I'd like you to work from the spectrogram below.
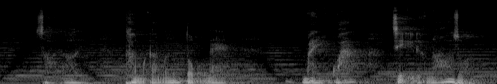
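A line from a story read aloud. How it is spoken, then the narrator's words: Relieved old man muttering. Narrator (Vietnamese): Cụ Mỹ lẩm bẩm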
